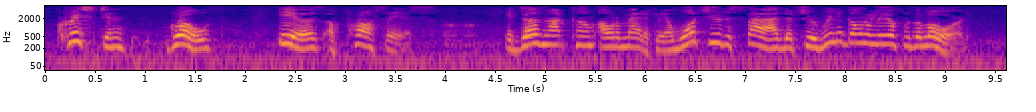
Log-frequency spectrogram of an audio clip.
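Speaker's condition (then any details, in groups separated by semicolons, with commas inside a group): No condition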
